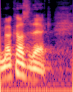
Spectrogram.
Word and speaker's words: Melchizedek: Now you know how to say his name, Melchizedek.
